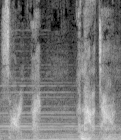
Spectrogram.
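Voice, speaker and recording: A man acting in a radio drama as a beaten-up, protective older brother, streetwise and wisecracking, talking in a wry, halting way. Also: bright, forceful tone, faint music behind. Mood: wry, weary.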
